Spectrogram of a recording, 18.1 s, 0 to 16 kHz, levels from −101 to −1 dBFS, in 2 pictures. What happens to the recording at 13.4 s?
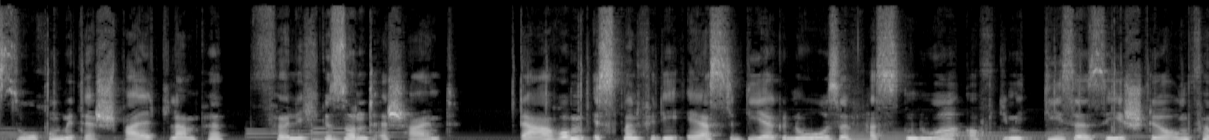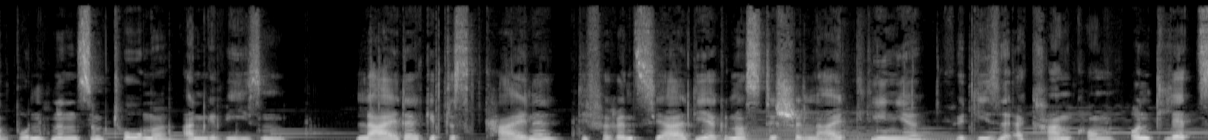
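At 13.4 s the sound falls inside a stretch of sound cut by the noise suppressor, from 13.26 to 13.44 s. The suppressor judged this portion to be noise and pulled it down by about 18 dB, so it briefly sinks. On a waveform the envelope narrows abruptly for that fifth of a second, and a spectrogram shows the energy thinning across the band before recovering.

That dip comes from a noise suppressor applied to music or sounds, active across the whole clip. It treats held tones and decays as noise, so the level swings by around 10 dB. Attacks pass while sustains sag, giving a pumping, thinned quality. On a spectrogram the sustained partials fade in and out.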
